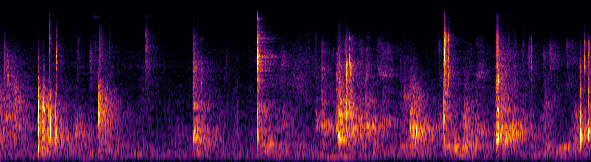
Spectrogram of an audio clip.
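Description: Checkers click as they are moved on a wooden board.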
